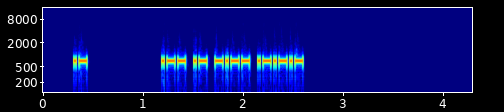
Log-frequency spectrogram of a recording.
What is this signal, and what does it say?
Morse code, heard as a keyed tone, about 46 wpm, 700 Hz. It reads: A WAY.
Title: 4x Word-Spacing - Sentences from Top 500 Words - 45wpm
